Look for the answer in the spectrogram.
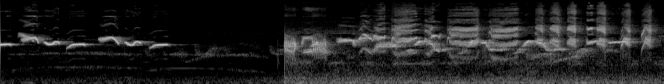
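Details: Chinese hwamei giving contest-style morning training song: rich slurred whistles, a brief pause, then a denser burst of harsh, buzzy and chattering notes mixed with rapid whistled fragments.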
